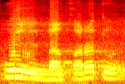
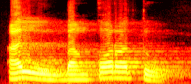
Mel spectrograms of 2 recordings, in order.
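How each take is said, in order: First: The word begins with a u vowel. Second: The word begins with an a vowel. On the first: The speaker calls it wrong. "atau ul-baqaratu" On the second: The speaker calls it right. "yang benar adalah al-baqaratu"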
